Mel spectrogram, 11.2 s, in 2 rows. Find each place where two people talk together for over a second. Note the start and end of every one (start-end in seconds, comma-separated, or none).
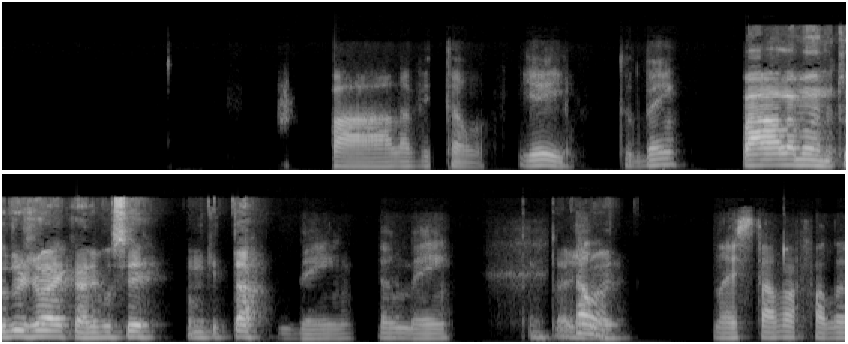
none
